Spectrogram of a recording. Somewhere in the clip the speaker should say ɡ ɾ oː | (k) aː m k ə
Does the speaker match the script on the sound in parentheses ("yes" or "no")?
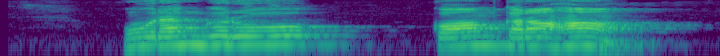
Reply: yes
